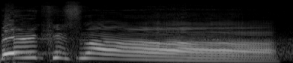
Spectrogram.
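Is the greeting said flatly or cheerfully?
cheerfully. It is said cheerfully, with a broad smile.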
